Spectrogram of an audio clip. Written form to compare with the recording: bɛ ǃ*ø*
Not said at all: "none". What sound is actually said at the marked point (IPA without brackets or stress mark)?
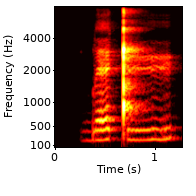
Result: y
